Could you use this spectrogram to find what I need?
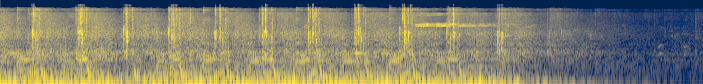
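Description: A large crowd claps and bangs in a steady rhythm in a big echoing arena.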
